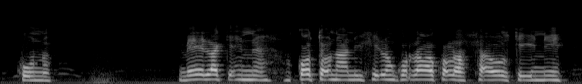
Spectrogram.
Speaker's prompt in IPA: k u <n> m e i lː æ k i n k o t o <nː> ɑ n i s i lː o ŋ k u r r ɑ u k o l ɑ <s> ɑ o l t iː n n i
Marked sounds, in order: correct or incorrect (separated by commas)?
correct, incorrect, incorrect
